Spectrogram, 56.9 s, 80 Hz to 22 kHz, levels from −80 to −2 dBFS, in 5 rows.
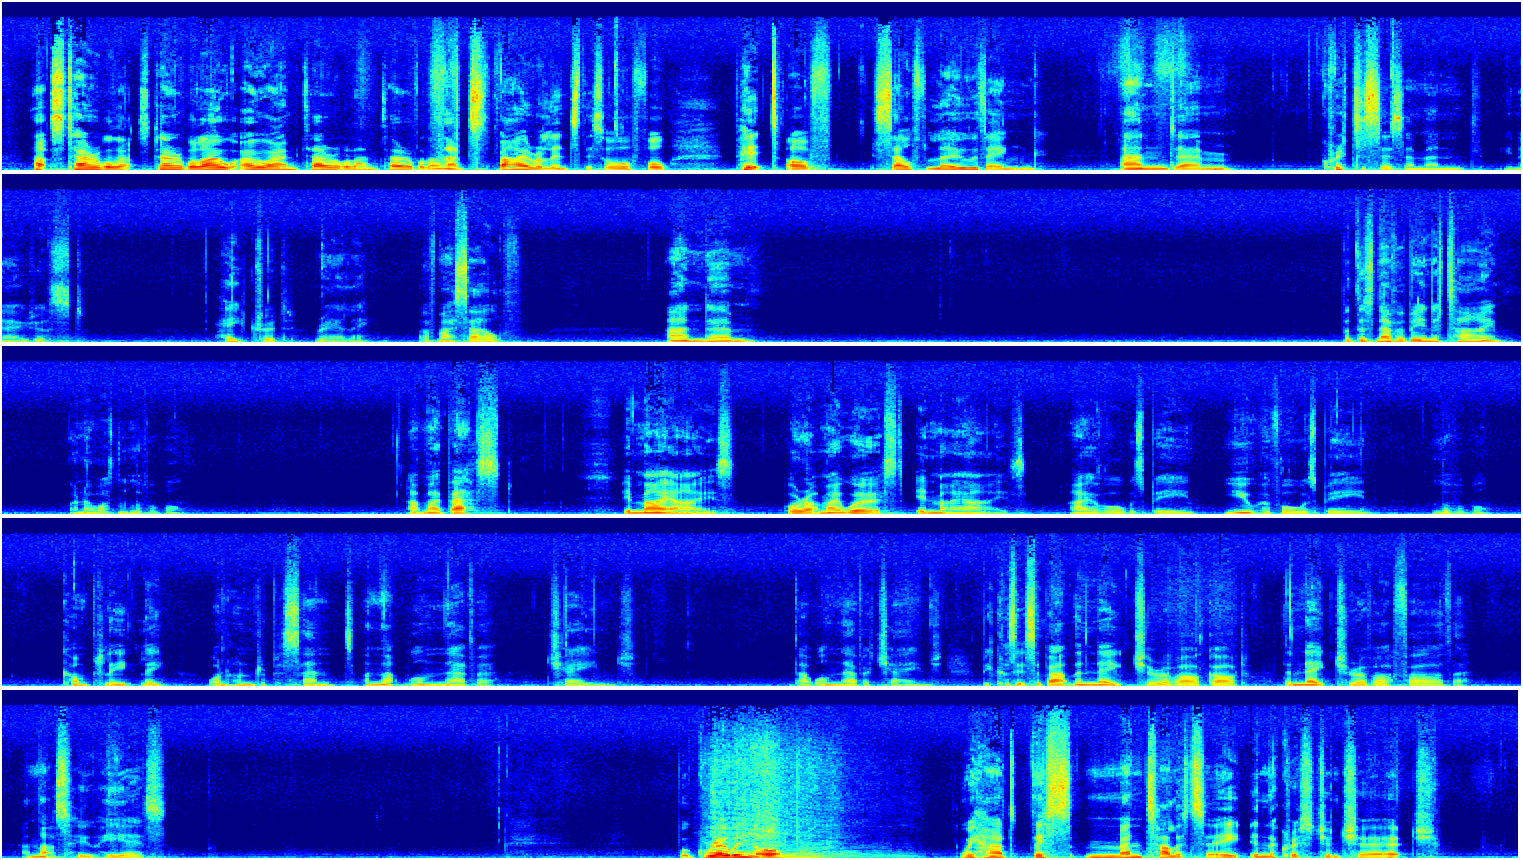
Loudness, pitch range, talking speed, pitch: -21 LUFS, 145-185 Hz, 110 wpm, 160 Hz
